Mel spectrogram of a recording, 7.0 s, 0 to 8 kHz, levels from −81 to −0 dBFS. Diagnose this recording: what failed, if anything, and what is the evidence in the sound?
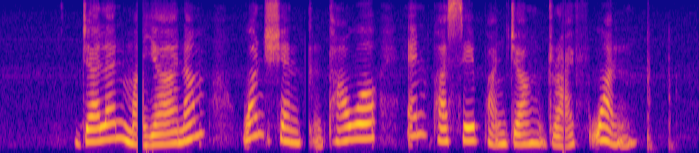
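Packet loss on an ADPCM call, at the network stage: the G.722 stream, wideband and clean at 64 kbit/s, dropped packets at 1.38 s, 3.06 s and 5.64 s. Each gap is a hard-edged silence of about 60, 40 and 20 ms, consistent with roughly three, two and one lost packets. Because ADPCM decoding depends on state from earlier samples, the receiver's predictor and step size drift from the sender's. Speech resumes slightly distorted and settles within tens of milliseconds.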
